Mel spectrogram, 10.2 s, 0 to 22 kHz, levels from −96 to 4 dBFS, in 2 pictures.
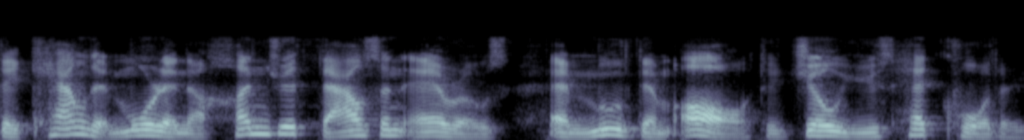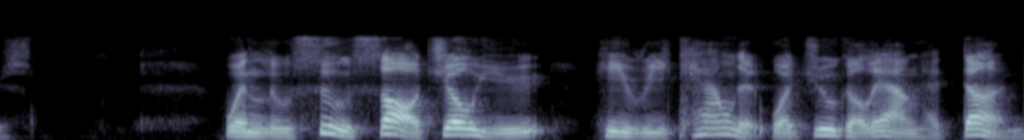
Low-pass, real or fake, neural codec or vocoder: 7.2 kHz; real; none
